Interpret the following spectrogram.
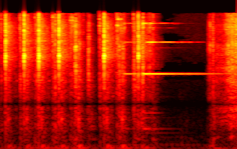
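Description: Typewriter keys clacking in a fast run, then the typewriter's bell dings as the typing stops, about a second and a half in.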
